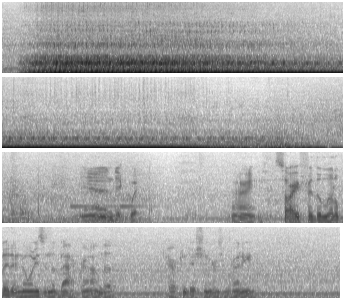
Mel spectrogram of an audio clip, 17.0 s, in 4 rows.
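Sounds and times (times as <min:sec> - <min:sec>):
car engine sputtering and dying: 0:00.0 - 0:09.0.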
